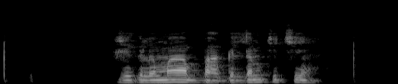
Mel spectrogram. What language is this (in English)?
Mada (Cameroon)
